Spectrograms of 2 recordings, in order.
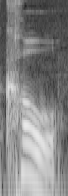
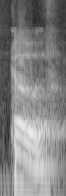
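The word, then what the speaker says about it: Kove: yeah now is this is it pronounced Cove or Cole because I've heard of both ways Cove V oh it is the ve is pronounced okay all right all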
